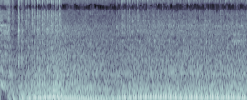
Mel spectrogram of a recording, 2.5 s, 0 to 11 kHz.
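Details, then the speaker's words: Craftsman Z5200 zero-turn riding mower, started on choke with brakes on, choke then taken down: engine catches, revs briefly, then steady even low idle with no knocks or misses; healthy. "we're at idle."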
